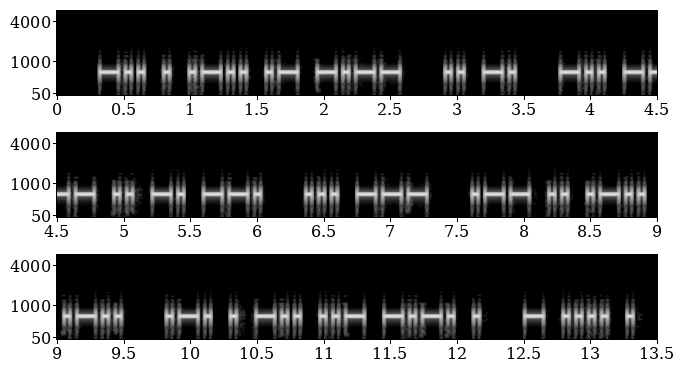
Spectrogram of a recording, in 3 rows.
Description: Morse code, heard as a keyed tone, about 25 wpm, 600 Hz. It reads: DELAY IN DOING SO WILL REDUCE THE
